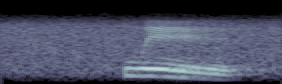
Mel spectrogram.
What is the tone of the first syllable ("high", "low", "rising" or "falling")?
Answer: falling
